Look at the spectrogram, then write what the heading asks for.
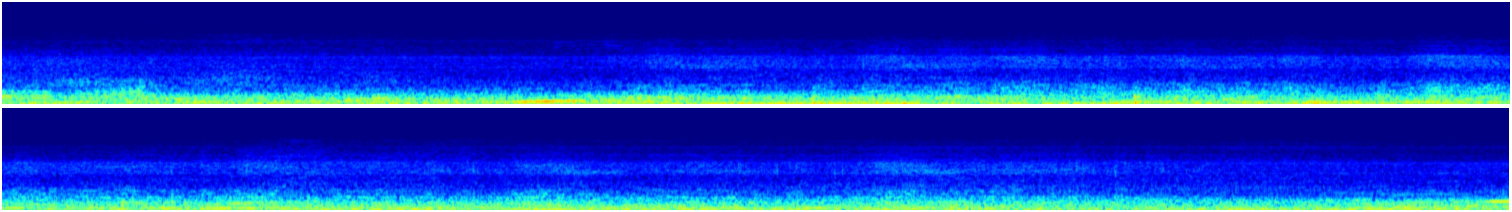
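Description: Car engines and exhausts rumbling as cars drive past. One engine revs up about four seconds in, and a steady low engine hum runs through the second half.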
